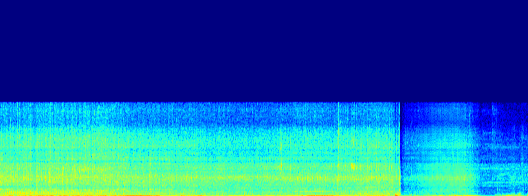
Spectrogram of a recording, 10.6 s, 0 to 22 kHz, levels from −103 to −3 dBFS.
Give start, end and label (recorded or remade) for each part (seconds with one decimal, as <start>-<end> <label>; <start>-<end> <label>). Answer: 0.0-8.4 recorded; 8.4-9.3 remade; 9.3-10.6 recorded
